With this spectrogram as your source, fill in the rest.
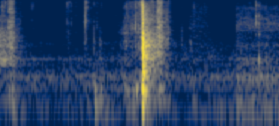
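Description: A knife cutting peeled ripe plantains into horizontal slices on a board: a few sparse soft taps, then one sharper louder chop near the middle and faint scraping after, no talking.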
